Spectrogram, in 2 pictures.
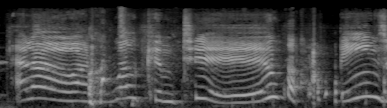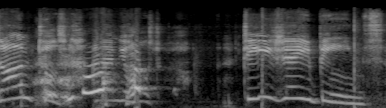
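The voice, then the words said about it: Very squeaky voice. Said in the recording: “squeaky my voice was ... That's an odd voice ... it was very squeaky”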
